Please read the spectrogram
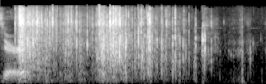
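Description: Clear plastic bag crinkling as it is handled, a dense crackle that dies away after about a second and a half.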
